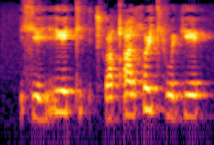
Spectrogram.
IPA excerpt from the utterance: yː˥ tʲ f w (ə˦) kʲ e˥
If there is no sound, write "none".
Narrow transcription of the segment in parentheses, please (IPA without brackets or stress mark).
ʏ˦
